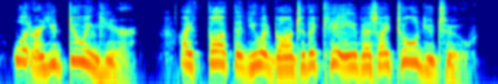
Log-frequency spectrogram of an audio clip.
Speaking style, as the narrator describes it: I cried

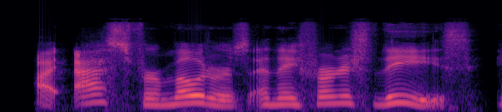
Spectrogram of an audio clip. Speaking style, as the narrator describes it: cried disgustedly

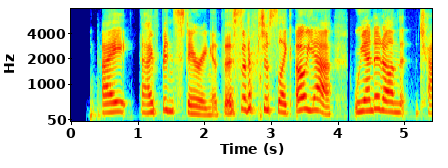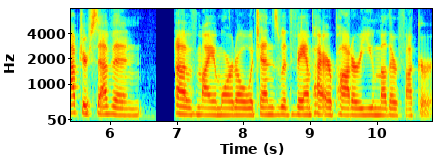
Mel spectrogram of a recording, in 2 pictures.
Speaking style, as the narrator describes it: I yelled

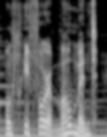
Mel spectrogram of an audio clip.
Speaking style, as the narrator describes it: replied with a laugh

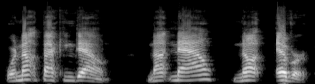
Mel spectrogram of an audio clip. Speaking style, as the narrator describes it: Black Ranger shouted

